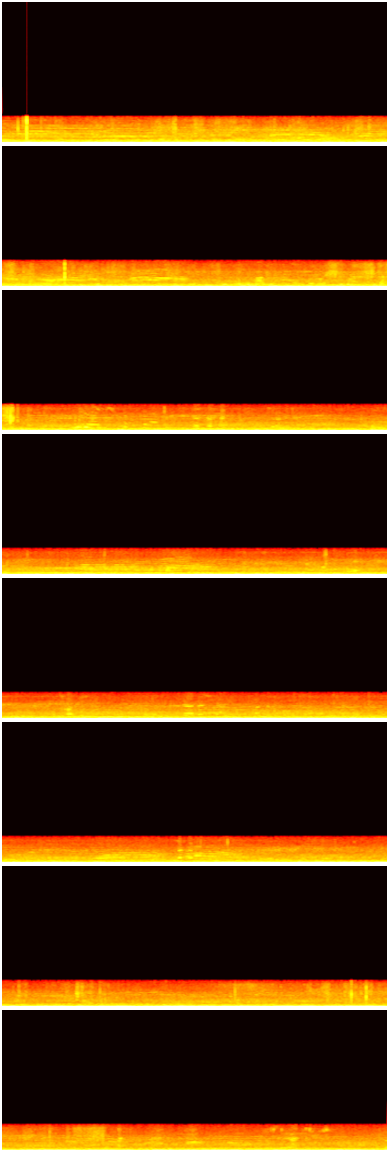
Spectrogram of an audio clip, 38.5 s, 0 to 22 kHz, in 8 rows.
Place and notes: sound at the closed kiosk /imbiss
Shibuya, Jinnan, ２丁目１ 都道413号線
